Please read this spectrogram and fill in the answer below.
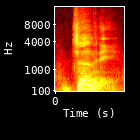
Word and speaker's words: Germany: 그래서 첫 음절을 Germany. 그래서 첫 음절을 강제하는 거예요.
